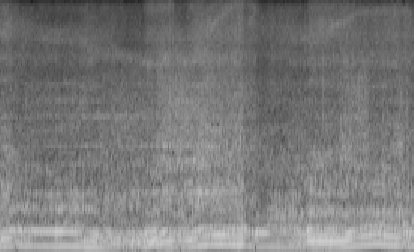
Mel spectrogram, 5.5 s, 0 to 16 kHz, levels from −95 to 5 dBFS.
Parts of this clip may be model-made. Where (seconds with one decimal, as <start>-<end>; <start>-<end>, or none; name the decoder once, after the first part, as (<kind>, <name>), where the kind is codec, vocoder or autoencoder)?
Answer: 0.0-2.8 (codec, SNAC); 3.4-4.4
